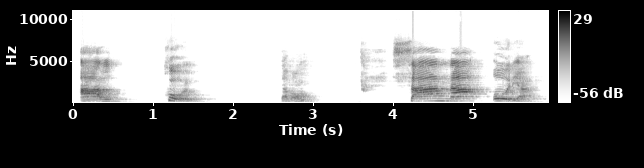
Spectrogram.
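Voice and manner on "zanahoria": Zanahoria said slowly, z as s, h silent; slow sa-na-o-ria with no h sound; Spanish zanahoria. Shown as a demonstration. Teacher models zanahoria for class, z said as s. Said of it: "o Z tem som de S".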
